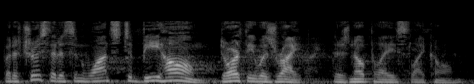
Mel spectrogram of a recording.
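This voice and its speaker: Bright-voiced preacher in a big hall. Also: male voice, medium pitch, moderate pace, husky. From California. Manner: conversational preaching with humor and quoted scripture. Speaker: pastor. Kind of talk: sermon. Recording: dull recording in a large reverberant hall.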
